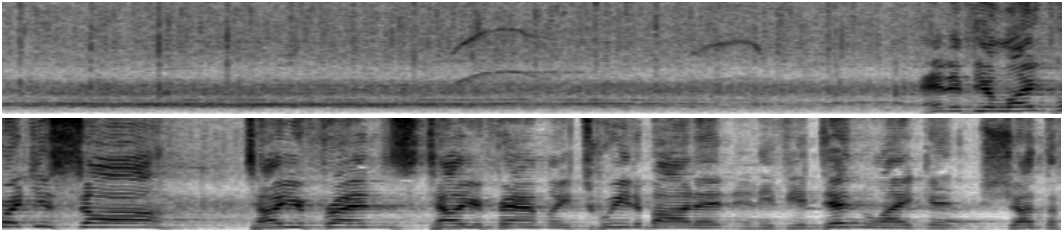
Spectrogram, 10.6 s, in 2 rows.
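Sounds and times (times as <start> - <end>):
crowd applause: 0.0 - 8.1
speech: 4.6 - 10.5.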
